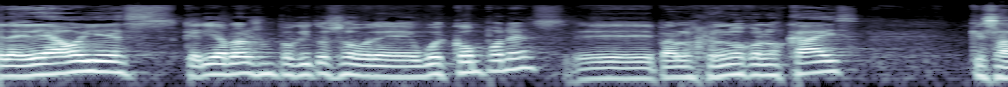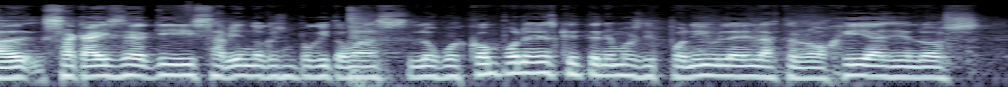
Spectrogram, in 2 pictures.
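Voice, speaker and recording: In a muffled recording, a man with a medium-pitched voice and a Castilian Spanish accent gives a live tech conference talk. He's from La Mancha, keeps things chatty, and frequently asks the audience questions, including many tag questions.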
